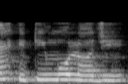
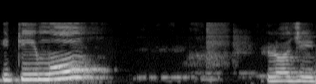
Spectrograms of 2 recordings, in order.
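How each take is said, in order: First: Said in the usual way. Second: Etymology stretched very slowly, syllable by syllable; drawn-out etymology. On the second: Shown as a demonstration. Teacher drawing out etymology for his students, very slow. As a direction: spell etymology out for the class at a crawl. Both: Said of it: "teacher repeating the answer term".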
